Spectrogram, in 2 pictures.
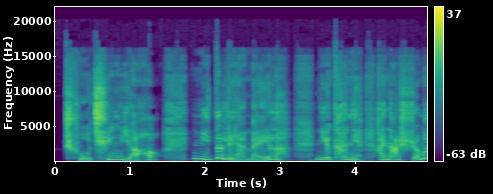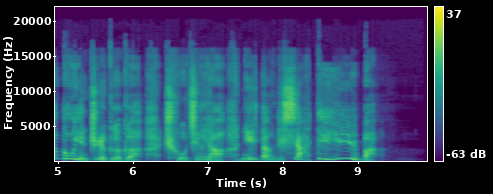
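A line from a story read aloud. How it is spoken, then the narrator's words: Mad, frenzied laughter. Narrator (Chinese): 素如意忽然疯狂的大笑起来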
